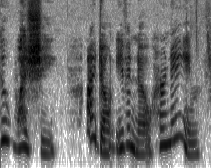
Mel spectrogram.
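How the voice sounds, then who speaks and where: A woman uses a put-on character voice pitched high. She speaks at a fairly slow pace with very wide pitch swings. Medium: read story.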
